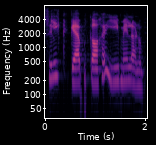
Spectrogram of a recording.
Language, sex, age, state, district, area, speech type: Tamil, female, 45-60, Tamil Nadu, Namakkal, rural, read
